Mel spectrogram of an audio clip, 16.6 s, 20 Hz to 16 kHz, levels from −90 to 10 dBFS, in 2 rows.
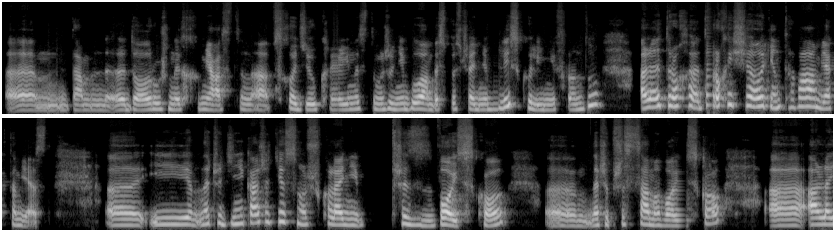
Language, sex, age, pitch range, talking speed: Polish, female, 20-39, 195-250 Hz, 135 wpm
